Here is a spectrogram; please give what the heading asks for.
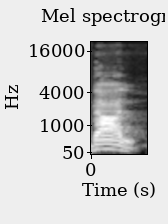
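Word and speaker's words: د: Then dal. Dal. This is dal. The outlet of dal, the tip of the tongue, touches the upper front teeth area quickly.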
